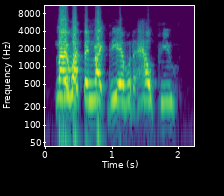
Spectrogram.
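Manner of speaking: booming, very loud fantasy-hero yelling. Voicing a character who yells at a player: Kevin yelling. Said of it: "you hear Kevin yell at you".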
